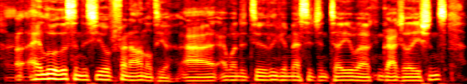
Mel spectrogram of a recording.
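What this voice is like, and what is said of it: Arnold Schwarzenegger impression. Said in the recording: “do an impression of Arnold”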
